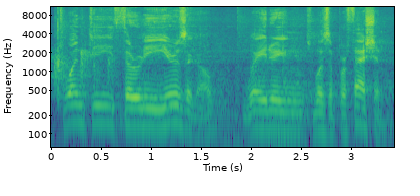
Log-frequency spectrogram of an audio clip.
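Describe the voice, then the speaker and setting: A man's voice: medium pitch, moderate pace, a loud crowd, heavy background noise. A man hosting a television show who chats and interviews in a dry, wry way. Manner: dry, wry conversational delivery. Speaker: television host. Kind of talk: casual interview and narration. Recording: music underneath.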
